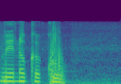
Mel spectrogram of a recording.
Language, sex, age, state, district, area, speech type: Telugu, female, 30-45, Andhra Pradesh, West Godavari, rural, read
